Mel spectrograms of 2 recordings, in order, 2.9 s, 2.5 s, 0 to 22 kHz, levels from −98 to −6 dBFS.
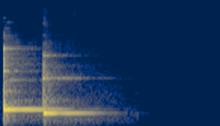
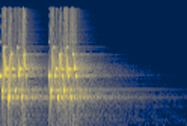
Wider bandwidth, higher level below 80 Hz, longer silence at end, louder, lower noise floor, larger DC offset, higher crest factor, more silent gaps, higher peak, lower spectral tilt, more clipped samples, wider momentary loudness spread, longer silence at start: second, 7.2 kHz vs 17.5 kHz; second, -80 dBFS vs -64 dBFS; first, 1.65 s vs 1.3 s; second, -24 LUFS vs -13 LUFS; first, -78 dBFS vs -74 dBFS; neither; about the same, 20 dB vs 16 dB; neither; second, -8 dBFS vs -4 dBFS; first, -4 dB/octave vs 2.5 dB/octave; neither; first, 17 LU vs 6 LU; about the same, 0.05 s vs 0 s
